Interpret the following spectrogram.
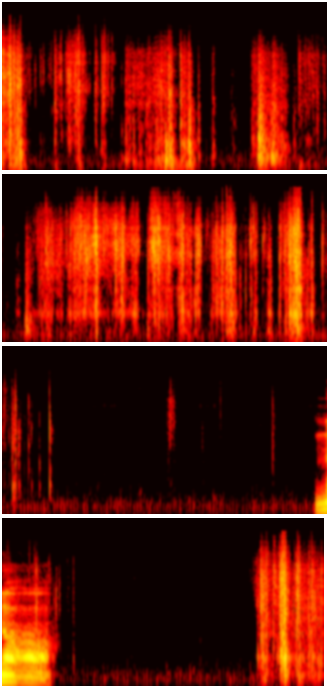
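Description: Foil wrapper of a baseball card pack crinkling and tearing as it is ripped open by hand, a run of irregular rustles over the first eight seconds. About twelve seconds in comes a brief sound from a man's voice.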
